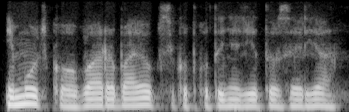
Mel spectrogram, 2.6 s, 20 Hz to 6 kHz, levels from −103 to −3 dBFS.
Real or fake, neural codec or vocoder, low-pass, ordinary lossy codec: real; none; 5.4 kHz; Opus, 24 kbps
